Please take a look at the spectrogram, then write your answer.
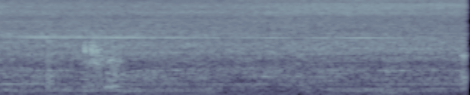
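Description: A Bosch household vacuum cleaner runs steadily at close range, its airy motor whoosh holding at an even level without pause through a short stretch, during an indoor children's game of carrying colored balls.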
